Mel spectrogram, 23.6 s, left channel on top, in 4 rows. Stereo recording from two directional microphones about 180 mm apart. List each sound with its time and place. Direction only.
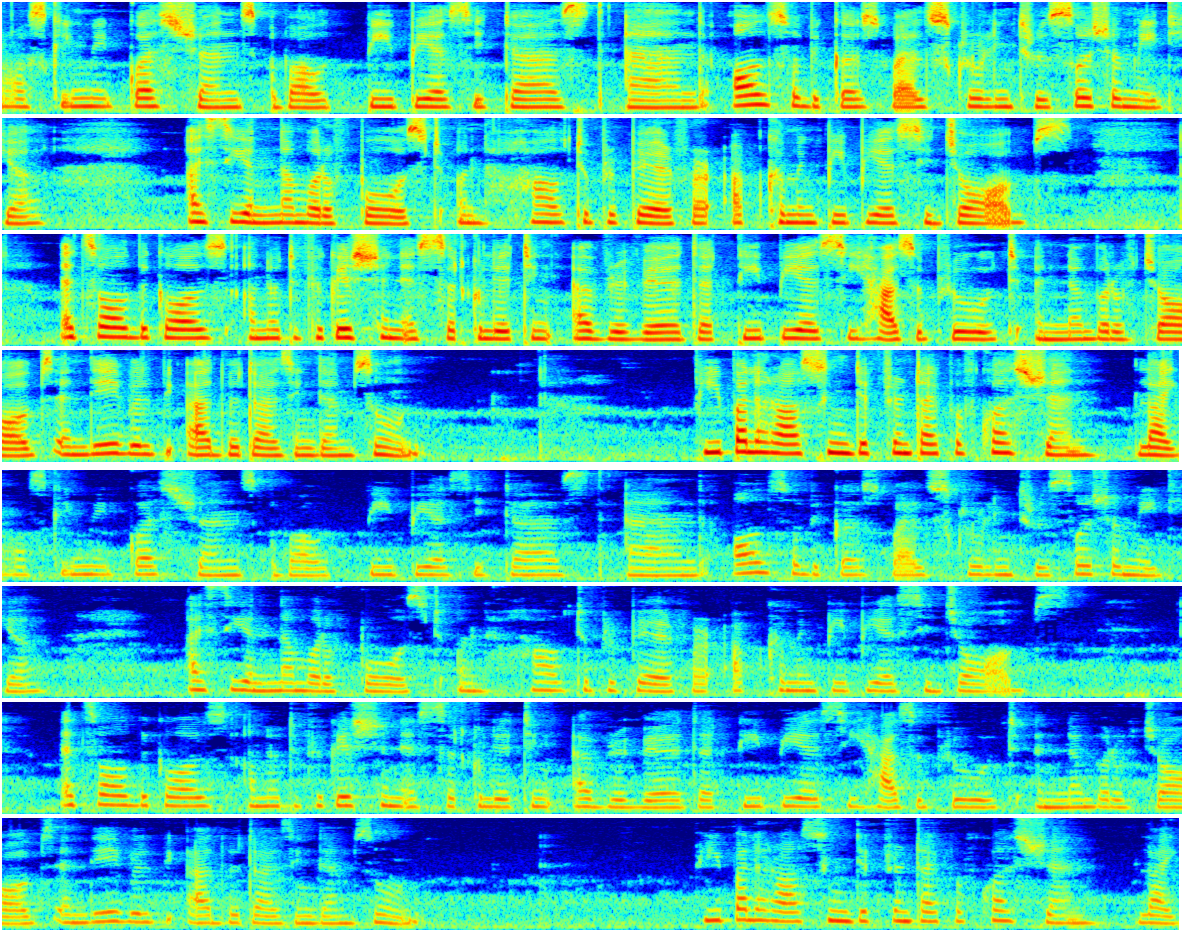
0.0 s a woman's voice: 40° left (ahead or behind)
21.2 s speech: 45° left (ahead or behind)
